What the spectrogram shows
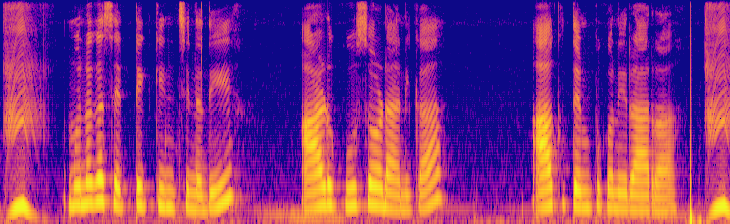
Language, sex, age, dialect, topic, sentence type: Telugu, female, 18-24, Southern, agriculture, statement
